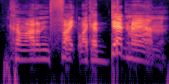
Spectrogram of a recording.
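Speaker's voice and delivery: very loud yell from a small voice. Narrator voices him shouting at you for hiding, yelling in a small voice. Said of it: "yells at you in a in a small voice because he is small".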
